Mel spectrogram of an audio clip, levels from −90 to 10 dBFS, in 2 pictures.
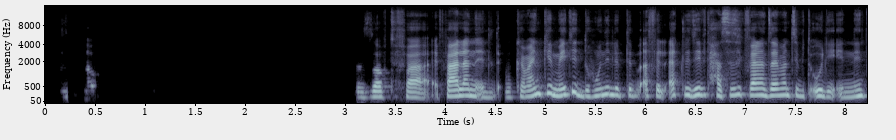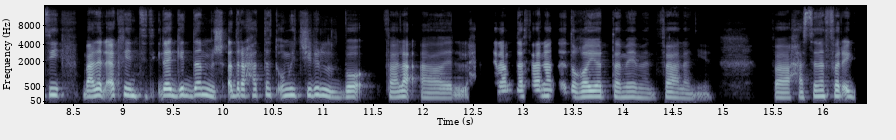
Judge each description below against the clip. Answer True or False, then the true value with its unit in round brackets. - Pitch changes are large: False (3.9 semitones)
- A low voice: False (190 Hz)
